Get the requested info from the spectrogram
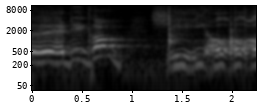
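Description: A woman's pansori voice holding a sung note, breaking off, then coming back in a wavering, bending line. A single sharp stroke of the stick on the buk barrel drum falls about two-thirds of the way through.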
